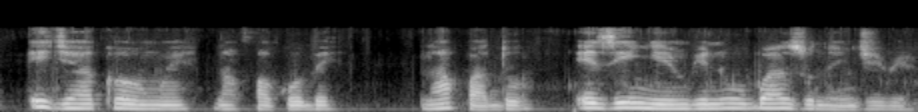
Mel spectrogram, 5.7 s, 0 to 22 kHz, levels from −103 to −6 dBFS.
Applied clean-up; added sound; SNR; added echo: neural separator model SepFormer DNS4.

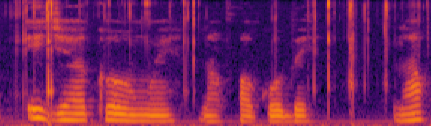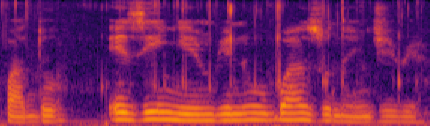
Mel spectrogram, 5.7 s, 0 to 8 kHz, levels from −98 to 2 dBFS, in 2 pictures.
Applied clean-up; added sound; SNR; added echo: none; Chewing, mastication; 9 dB; none.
